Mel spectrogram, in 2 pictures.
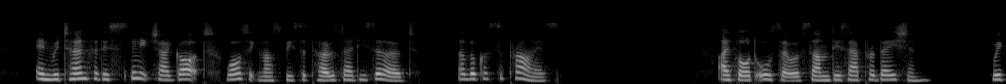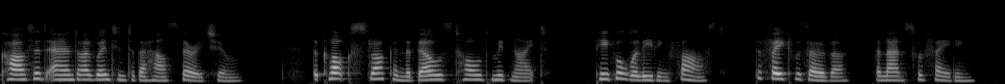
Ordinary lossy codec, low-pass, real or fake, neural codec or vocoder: AAC, 32 kbps; 7.2 kHz; fake; codec, 24 kHz, 0.9 kbps, WavTokenizer, large speech release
